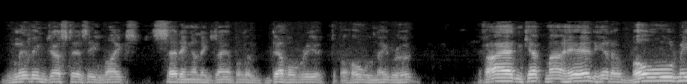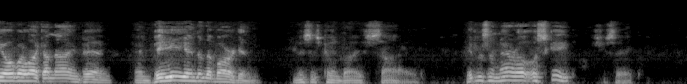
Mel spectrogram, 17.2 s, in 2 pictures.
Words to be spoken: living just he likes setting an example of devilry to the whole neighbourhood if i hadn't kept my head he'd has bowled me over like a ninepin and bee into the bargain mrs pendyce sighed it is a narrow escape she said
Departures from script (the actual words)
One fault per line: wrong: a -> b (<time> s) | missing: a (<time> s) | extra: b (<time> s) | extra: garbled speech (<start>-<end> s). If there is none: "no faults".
extra: as (0.9 s)
wrong: has -> have (7.7 s)
wrong: is -> was (14.6 s)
